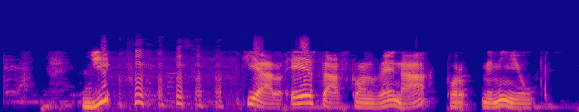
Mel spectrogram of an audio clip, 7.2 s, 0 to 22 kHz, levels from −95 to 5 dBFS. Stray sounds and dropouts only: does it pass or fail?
fail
